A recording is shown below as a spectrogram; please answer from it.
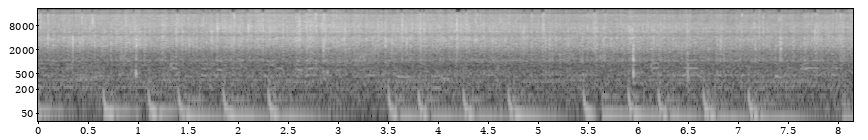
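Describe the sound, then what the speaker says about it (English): Onions sauté in a hot pan for beef ramen soup, making a continuous close sizzle with rhythmic scraping stirs repeating about every half second, no one speaking. "while we saute these onions"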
